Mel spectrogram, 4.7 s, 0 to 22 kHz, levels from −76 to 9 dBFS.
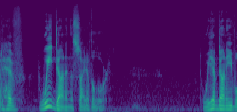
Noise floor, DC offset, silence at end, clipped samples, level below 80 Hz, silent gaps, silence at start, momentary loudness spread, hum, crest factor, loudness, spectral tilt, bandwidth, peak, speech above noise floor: -59 dBFS; under 0.1%; 0 s; under 0.1%; -70 dBFS; none; 0 s; 20 LU; none; 22 dB; -26 LUFS; -5.5 dB/octave; 18 kHz; -6 dBFS; 33 dB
